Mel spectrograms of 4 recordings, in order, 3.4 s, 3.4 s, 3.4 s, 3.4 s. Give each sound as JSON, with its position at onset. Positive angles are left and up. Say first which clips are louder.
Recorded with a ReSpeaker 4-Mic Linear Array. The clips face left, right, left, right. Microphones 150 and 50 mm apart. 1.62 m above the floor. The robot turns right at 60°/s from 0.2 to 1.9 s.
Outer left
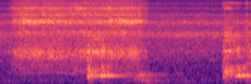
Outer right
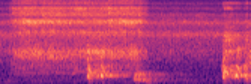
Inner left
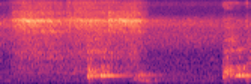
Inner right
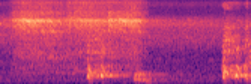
{"t": 1.1, "sound": "a cough", "louder": "even, even", "side_deg": -5, "distance_m": 4.0}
